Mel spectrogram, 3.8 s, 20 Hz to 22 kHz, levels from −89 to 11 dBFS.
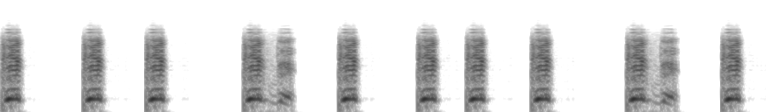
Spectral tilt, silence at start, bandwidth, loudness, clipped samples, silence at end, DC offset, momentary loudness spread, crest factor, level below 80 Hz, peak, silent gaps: -1.5 dB/octave; 0 s; 8.8 kHz; -19 LUFS; under 0.1%; 0.1 s; under 0.1%; 4 LU; 18 dB; -56 dBFS; 0 dBFS; 0.24-0.41 s, 0.65-0.72 s, 1.00-1.21 s, 1.52-1.69 s, 1.93-2.08 s, 2.58-2.63 s, 2.91-3.13 s, 3.43-3.60 s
